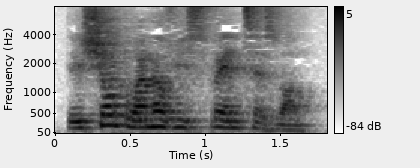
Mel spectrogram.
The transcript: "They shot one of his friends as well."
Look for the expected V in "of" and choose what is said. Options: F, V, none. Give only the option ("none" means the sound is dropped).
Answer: F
